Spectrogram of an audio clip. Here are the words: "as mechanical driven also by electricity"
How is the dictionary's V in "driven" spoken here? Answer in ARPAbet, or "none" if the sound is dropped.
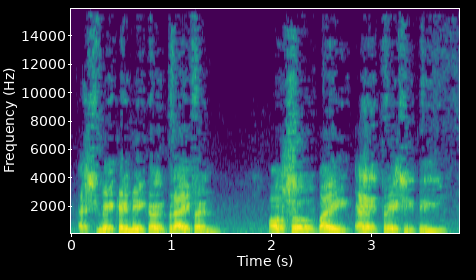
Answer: P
